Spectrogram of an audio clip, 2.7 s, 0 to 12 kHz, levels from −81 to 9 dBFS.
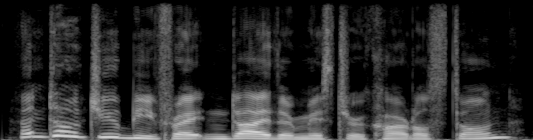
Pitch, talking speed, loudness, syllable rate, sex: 195 Hz, 180 wpm, -16 LUFS, 5.7 syllables/s, male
